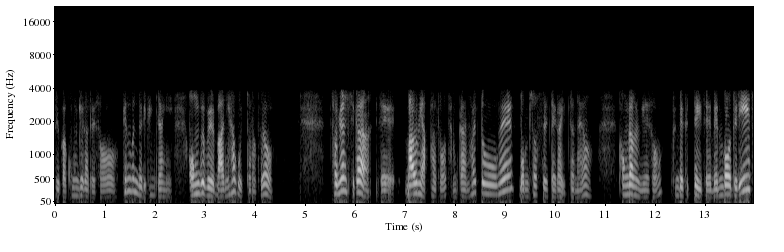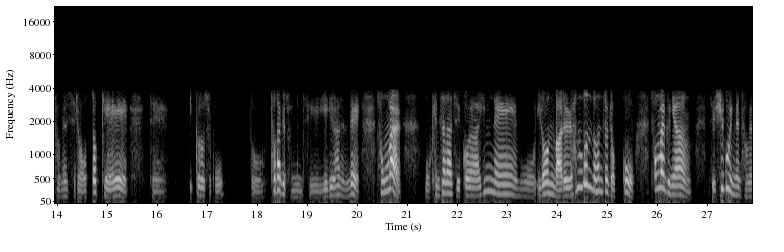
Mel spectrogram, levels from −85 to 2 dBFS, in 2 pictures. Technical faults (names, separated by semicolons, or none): G.723.1 codec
